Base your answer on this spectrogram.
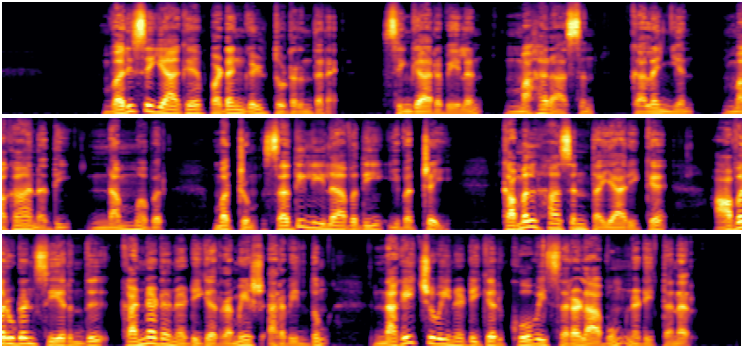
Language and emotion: Tamil, neutral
